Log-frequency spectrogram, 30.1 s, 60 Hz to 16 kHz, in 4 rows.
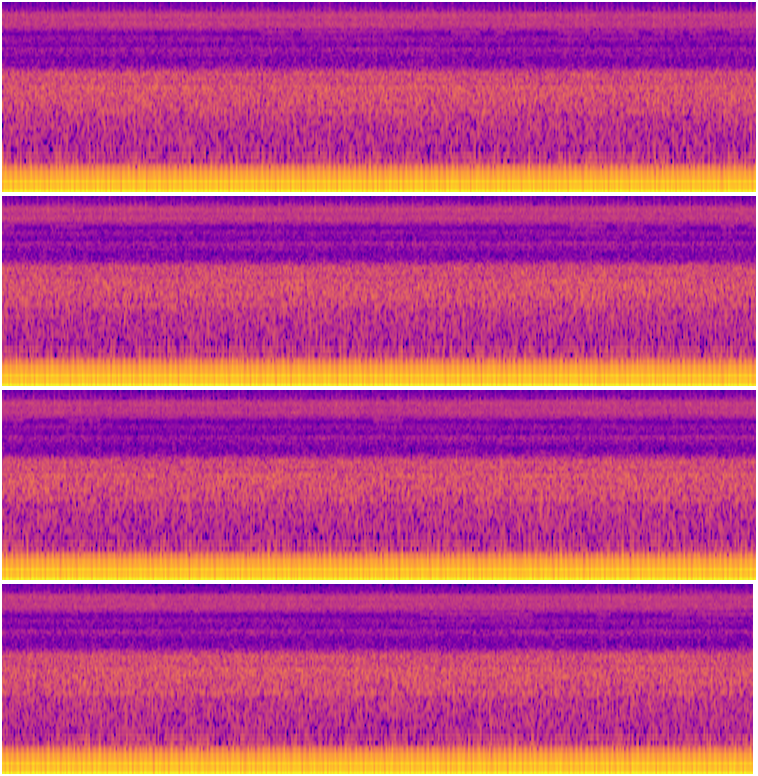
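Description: Cabin noise of an Airbus Helicopters EC130 in level flight: the Safran turboshaft engine, gearbox and rotors make a steady, loud drone with a constant whine running through it. The engine is held at maximum continuous power for a power check.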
